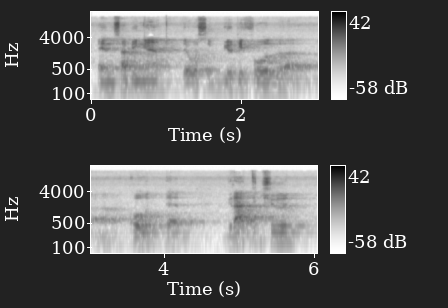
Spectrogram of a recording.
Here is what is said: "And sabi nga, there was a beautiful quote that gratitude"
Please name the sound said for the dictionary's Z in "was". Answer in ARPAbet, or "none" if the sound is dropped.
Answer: S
